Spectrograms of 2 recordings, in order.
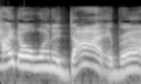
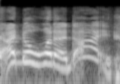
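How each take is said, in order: First: Higher, slow begging whine; a pleading, drawn-out whine. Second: Very high, slow comic wail; a high, drawn-out mock wail. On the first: Retold or imitated. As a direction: beg them not to make you go. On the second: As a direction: wail it like a terrified kid. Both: Pleading with friends not to go.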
